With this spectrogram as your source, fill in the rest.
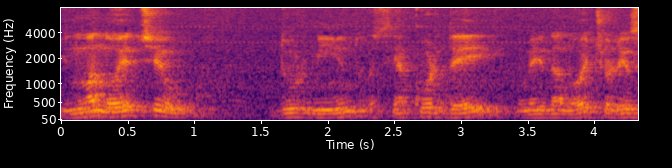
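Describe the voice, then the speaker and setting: Man with a fairly low pitch and ordinary pitch variation, amid noticeable background noise and audible room echo. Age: 60s. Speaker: electrical engineering professor. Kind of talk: interview.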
